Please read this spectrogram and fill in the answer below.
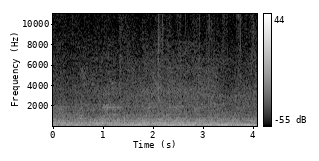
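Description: A steady low hum with a few held tones, like a motor running.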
